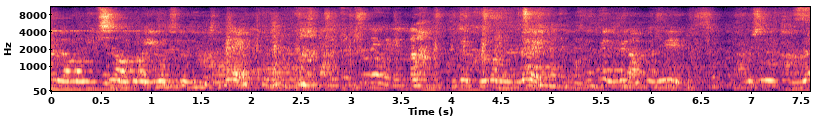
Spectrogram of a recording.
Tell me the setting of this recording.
cafe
